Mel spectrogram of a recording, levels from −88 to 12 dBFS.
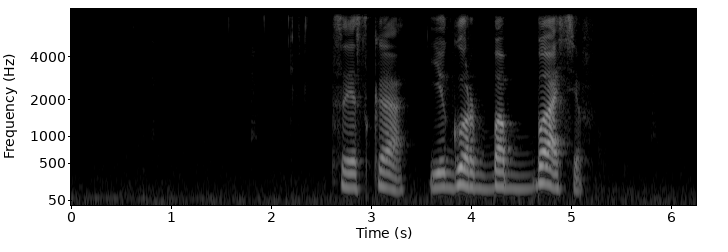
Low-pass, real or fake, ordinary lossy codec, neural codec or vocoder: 7.2 kHz; real; none; none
